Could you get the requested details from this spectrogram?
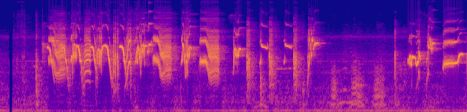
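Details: Javan myna (jalak kebo) in varied song: a rapid run of loud, whistled and squawky notes, then sparser sharp chirps and rising whistles, a constant low hum in the background.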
